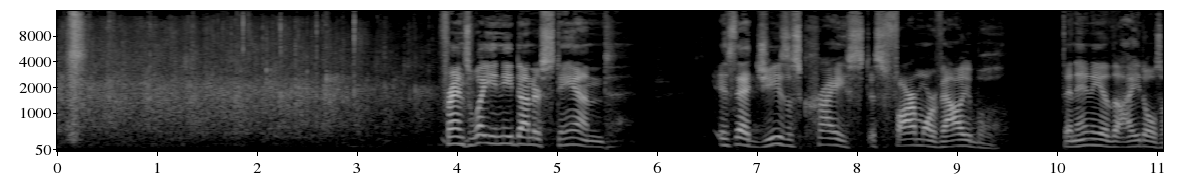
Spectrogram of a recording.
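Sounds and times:
applause: 0:00.0 - 0:04.0
speech: 0:03.9 - 0:05.6, 0:06.6 - 0:11.0.

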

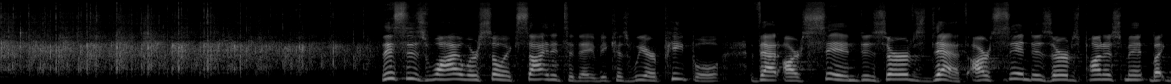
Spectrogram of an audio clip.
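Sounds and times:
audience clapping: 0:00.0 - 0:04.0
speech: 0:03.8 - 0:11.7.

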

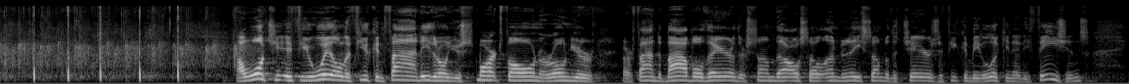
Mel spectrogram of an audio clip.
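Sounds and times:
audience applause: 0:00.0 - 0:02.7
speech: 0:02.4 - 0:11.2.

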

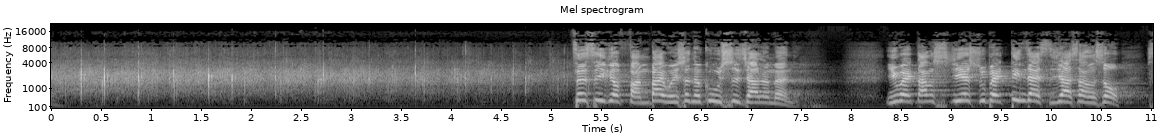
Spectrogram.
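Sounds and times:
audience clapping hands: 0:00.0 - 0:05.8
speech: 0:05.2 - 0:07.6, 0:08.4 - 0:11.0.

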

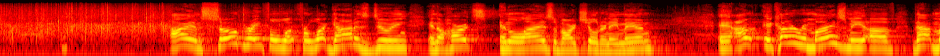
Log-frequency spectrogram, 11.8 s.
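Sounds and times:
audience applause: 0:00.0 - 0:03.5
speech: 0:02.1 - 0:08.3, 0:09.0 - 0:11.7.

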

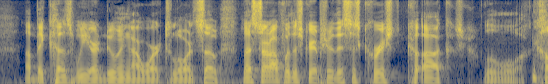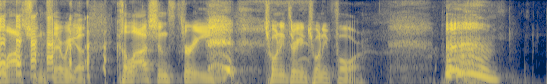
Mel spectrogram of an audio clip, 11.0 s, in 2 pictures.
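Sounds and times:
speech: 0:00.2 - 0:10.6
laughter: 0:05.4 - 0:06.8, 0:07.4 - 0:08.7
person clearing throat during a sermon: 0:09.9 - 0:10.6.

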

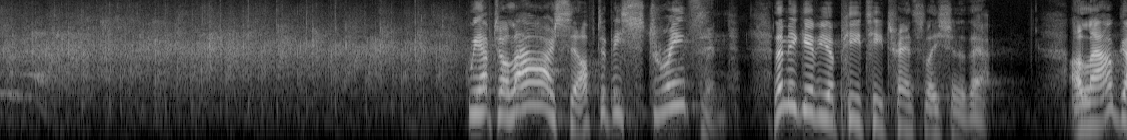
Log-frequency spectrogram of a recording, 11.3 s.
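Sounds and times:
audience clapping in a large room: 0:00.0 - 0:05.3
speech: 0:04.7 - 0:10.0, 0:10.7 - 0:11.2.

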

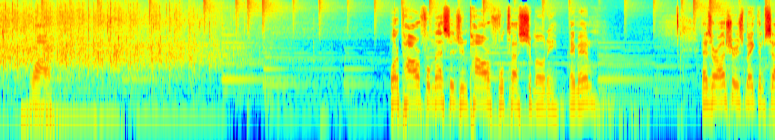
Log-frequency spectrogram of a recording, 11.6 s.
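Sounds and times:
audience applause: 0:00.0 - 0:03.9
speech: 0:00.4 - 0:01.0, 0:05.8 - 0:09.2, 0:10.5 - 0:11.6.

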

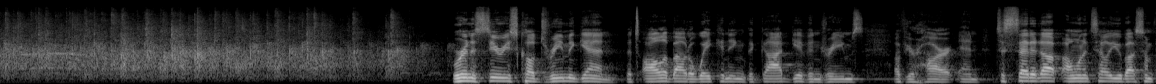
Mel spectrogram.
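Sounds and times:
audience applause: 0:00.0 - 0:04.7
speech: 0:04.5 - 0:11.5.

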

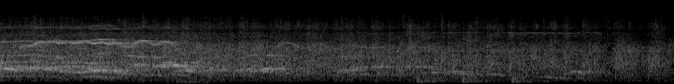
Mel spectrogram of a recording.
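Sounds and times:
audience clapping: 0:00.0 - 0:06.7.

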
